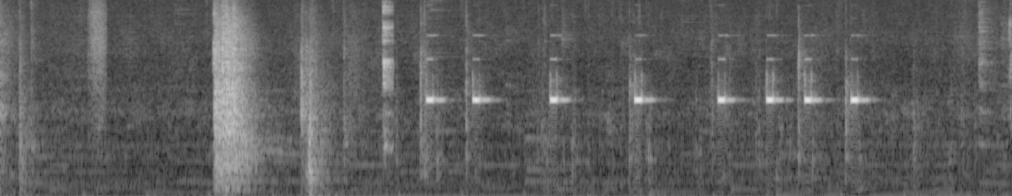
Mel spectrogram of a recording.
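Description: An oven door shuts with a rushing thud about two seconds in. Then the buttons on the electronic oven control keypad are pressed one after another, about nine short high beeps, to set the timer.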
